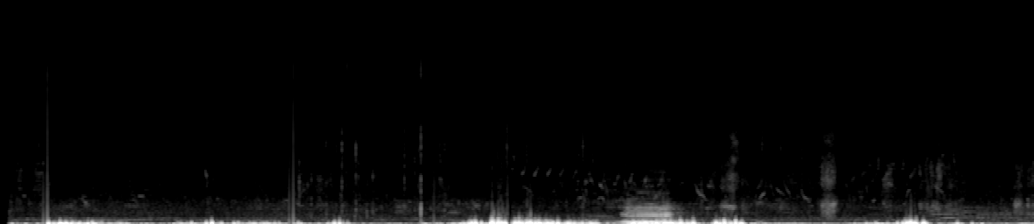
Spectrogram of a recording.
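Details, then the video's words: Goats with many lively baby goats running around a goat farm; one wavering, harmonic-rich bleat rises from the middle of the recording, surrounded by heavy low rumble, thumps and handling noise. "Cute Bakri Ke Bacche in Goat Farming | Goats With Baby Goats"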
